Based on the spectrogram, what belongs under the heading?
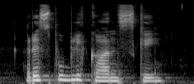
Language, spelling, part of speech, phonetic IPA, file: Ukrainian, республіканський, adjective, [respʊblʲiˈkanʲsʲkei̯], Uk-республіканський.ogg
- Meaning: republican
